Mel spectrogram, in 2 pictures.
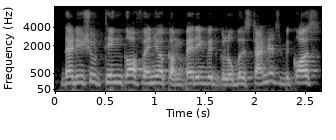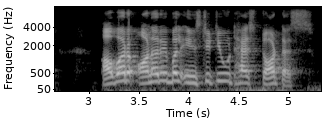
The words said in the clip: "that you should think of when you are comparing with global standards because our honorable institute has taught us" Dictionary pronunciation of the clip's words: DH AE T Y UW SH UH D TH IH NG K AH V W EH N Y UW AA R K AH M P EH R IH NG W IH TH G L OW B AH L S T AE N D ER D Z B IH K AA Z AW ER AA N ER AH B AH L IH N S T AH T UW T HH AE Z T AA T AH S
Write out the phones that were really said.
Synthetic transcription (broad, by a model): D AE T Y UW SH UH D T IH NG K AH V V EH N Y UW AA R K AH M P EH R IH NG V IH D G L OW B AH L S T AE N D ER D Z B IH K AA Z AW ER AA N ER AH B AH L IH N S T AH T UW T HH AE Z T AA T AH S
